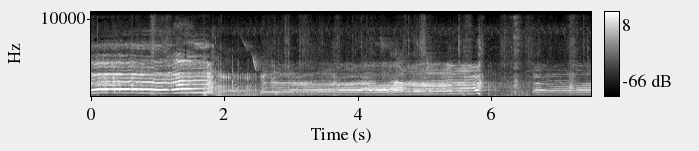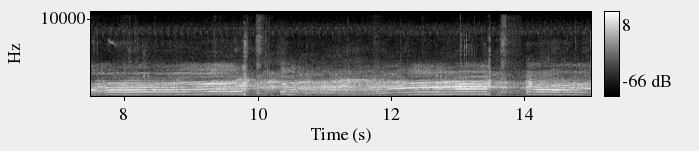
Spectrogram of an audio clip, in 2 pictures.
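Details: At a nighttime feeding, a Tasmanian devil guards its meal with drawn-out, tonal moaning growls that waver and dip in pitch, broken by short gaps and snapping, crunching noises.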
